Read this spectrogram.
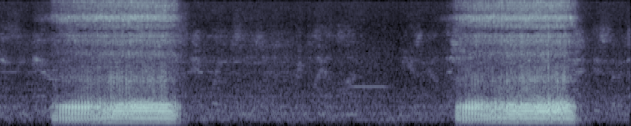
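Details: Snoring: two loud, rattling snores on breathing in, about four seconds apart, with quiet exhalations between.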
